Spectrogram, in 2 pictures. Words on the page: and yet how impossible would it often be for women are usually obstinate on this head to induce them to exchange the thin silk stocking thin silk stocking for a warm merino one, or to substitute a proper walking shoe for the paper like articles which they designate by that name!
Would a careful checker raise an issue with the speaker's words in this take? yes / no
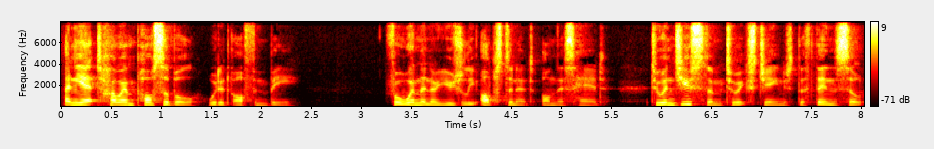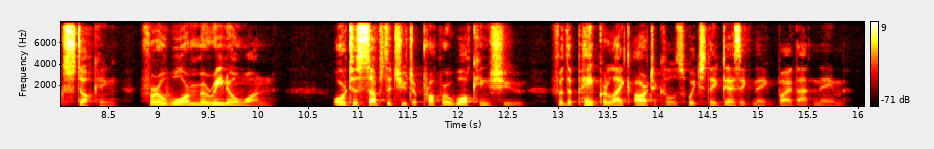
yes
